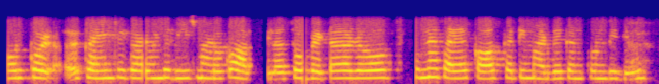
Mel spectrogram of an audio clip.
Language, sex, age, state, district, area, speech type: Kannada, female, 18-30, Karnataka, Bidar, urban, conversation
